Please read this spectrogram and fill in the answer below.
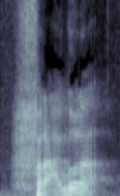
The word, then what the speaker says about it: fragola: Fragola non fragola.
